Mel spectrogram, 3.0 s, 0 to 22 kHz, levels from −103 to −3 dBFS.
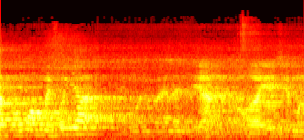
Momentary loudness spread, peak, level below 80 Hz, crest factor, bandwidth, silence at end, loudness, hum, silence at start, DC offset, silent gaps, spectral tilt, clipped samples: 11 LU; 0 dBFS; -60 dBFS; 20 dB; 13.5 kHz; 0 s; -20 LUFS; none; 0 s; under 0.1%; none; -4 dB/octave; under 0.1%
